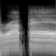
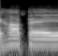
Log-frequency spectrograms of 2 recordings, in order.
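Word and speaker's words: rapé: of father rapacho or rape or Hoppe um rape is spelled r-a-p-e so but with a hyphen on the E uh normally but so I tend to more say happy if I'm around people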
